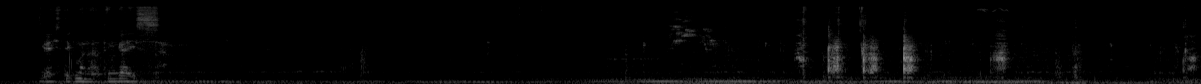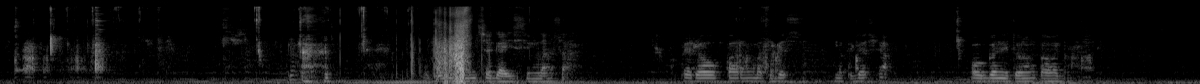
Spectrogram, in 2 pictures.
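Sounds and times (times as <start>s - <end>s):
person chewing meat: 4.0s - 16.6s.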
